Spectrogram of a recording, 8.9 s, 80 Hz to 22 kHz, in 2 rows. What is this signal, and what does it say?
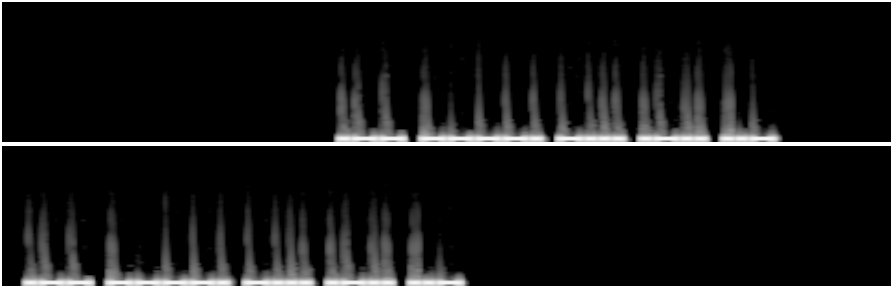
Morse code, heard as a keyed tone, about 34 wpm, 700 Hz. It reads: W9BLU W9BLU
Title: USA Call Signs - 5 Characters - Repeated 2x - 35wpm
